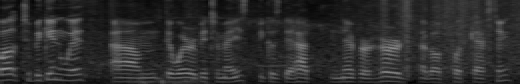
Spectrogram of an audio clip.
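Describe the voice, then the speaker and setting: Noticeable background noise sits behind a man who speaks at a fairly quick pace and fairly high pitch with ordinary pitch variation. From French-speaking Switzerland, from age eight; born in Uruguay. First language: Spanish. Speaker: podcast producer. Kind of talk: interview. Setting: convention. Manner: halting, many fillers and repeats.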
